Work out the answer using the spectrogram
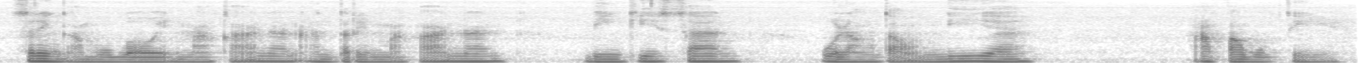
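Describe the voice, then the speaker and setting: A man's voice: on the low side, monotone, normal speed, vocal fry, a little mellow, a little hiss or hum. A young man acting out a stern, controlling husband in an ASMR role-play, talking in a lecturing, repetitive way.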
